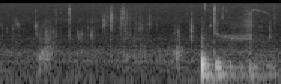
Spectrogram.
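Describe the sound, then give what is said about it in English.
Mouth sounds of someone sipping Diet Mountain Dew soda: faint wet smacks, then a sudden louder slurp and swallow near the end, with a brief thin squeak trailing after. No one speaks. “And it's time for a dragon hand after a sip of Diet Mountain Dew.”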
